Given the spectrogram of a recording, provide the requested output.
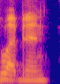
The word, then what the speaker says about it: Lebanon: I love how Missouri calls things. It's spelled exactly the same, but they're called different things. Like Nevada, Missouri is Nevada. Yeah. Lebanon, Missouri is Lebanon.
